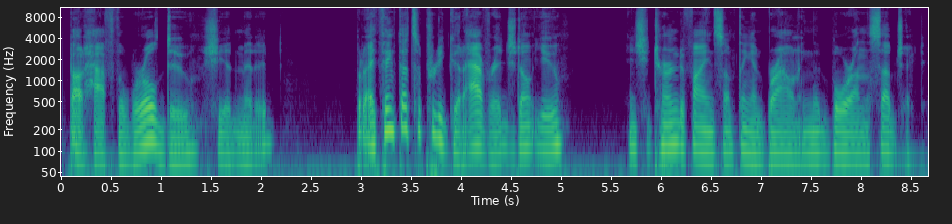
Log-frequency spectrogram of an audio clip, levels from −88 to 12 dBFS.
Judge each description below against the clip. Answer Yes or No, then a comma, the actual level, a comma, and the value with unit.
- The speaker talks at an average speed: No, fast, 210 wpm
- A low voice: Yes, low, 100 Hz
